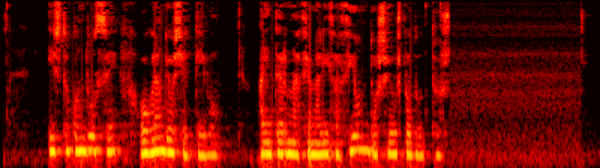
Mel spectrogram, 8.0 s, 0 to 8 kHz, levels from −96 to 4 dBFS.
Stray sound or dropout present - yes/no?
no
